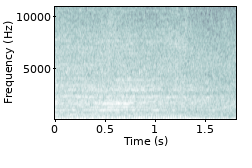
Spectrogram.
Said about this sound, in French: À gauche, le bruit des motos, des voitures.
